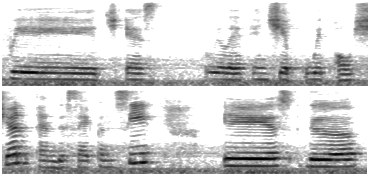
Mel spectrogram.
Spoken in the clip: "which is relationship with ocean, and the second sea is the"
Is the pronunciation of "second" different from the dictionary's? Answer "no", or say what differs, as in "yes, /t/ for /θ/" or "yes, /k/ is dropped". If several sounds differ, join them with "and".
no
